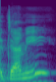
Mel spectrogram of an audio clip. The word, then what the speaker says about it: Demi: thank you for joining me today and it's pronounced uh dummy yeah okay great um i have been butchering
